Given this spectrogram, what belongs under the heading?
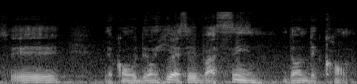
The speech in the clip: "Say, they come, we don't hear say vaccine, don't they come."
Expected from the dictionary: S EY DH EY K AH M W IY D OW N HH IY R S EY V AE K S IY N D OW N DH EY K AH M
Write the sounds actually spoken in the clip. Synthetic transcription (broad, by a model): S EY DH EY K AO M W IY D OW N HH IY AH S EY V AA S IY N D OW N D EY K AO M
